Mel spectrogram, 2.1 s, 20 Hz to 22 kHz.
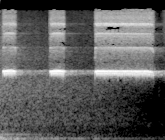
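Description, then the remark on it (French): A referee's whistle signals the end of the 2002 Champions League final, won by Real Madrid on 15 May 2002. It blows three times: two short blasts followed by a long, sustained one, shrill and clear above a faint crowd murmur. “Au bout d'un final haletant, l'arbitre siffle enfin la fin du match.”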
